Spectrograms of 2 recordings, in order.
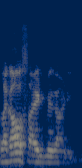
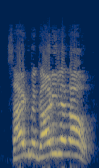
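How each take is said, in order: First: Much lower and softer, a secret aside; hushed signal. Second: Louder, higher command to pull over; loud order. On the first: Baba quietly signals disciples to stop the car, hushed. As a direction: murmur the order under your breath. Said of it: "बाबा ने अपने चेलों को इशारा किया". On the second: Baba orders his disciples to pull over, loudly. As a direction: bark it as a clear order. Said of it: "बाबा ने कहा". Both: Acted.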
